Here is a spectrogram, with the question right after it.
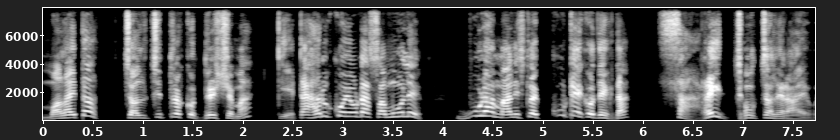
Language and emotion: Nepali, angry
